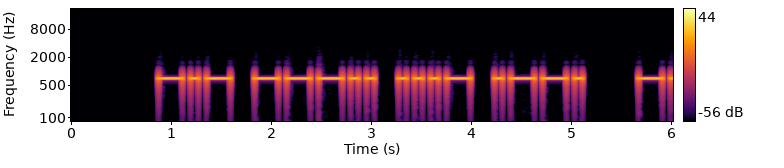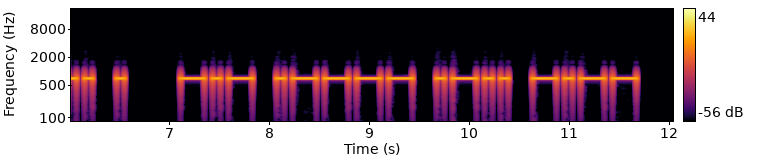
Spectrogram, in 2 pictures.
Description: Morse code, heard as a keyed tone, about 15 wpm, 700 Hz. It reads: K8VP DE K1LY
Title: USA Callsign DE Callsign - 4 Characters - 15wpm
